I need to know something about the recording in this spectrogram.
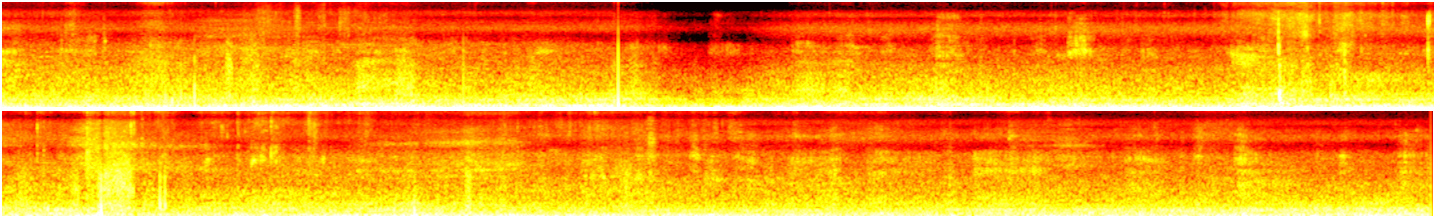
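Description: Small dogs growl playfully while tugging at each other.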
